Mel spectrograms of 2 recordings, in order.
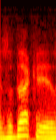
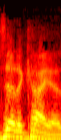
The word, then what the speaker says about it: Zedekiah: Okay, Zedekiah is correct. Whatever you'd say is okay. he actually had him hurled into Zedekiah is what we say, yeah. – Okay, that's okay. You pronounce that. That's fine.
